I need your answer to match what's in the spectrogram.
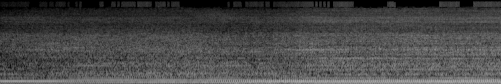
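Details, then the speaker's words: Ford Fusion Hybrid HF35 transaxle leaking at the axle seal because the main differential is loose and moving around, damaging the seal: a steady low whine rides over the even drivetrain drone, quieter than some, before rebuild. "and what happens in that axle seal the uh main differential is moving around in there and it messes up the seal and then all everything comes out so here's what it sounds like this one's not as loud so still some wine"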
